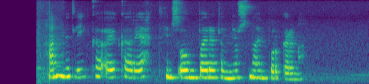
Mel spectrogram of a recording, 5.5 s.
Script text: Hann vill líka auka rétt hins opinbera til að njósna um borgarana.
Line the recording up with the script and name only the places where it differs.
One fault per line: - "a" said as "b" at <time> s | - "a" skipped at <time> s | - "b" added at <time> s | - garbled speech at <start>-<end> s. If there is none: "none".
none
